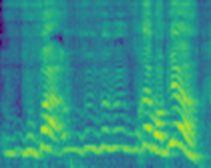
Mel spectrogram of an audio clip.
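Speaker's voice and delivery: high, nervous stutter on every start; shy soldier stammering a compliment to his lieutenant. Retold or imitated. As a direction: trip over the first sounds, flustered and starstruck. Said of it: "ils commencent à ba-, bégayer".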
